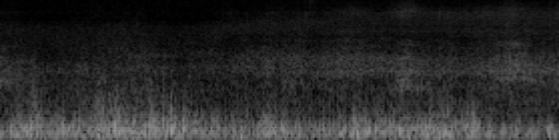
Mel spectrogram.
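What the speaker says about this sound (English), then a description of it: "It's very windy." Strong wind blowing at an ocean beach in Barrow, a steady, loud rushing roar with gusty buffeting across the microphone and no voices.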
